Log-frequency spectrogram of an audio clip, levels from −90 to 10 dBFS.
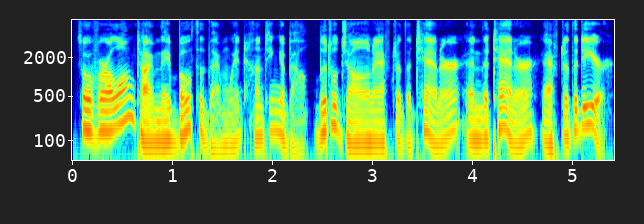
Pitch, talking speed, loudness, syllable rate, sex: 120 Hz, 255 wpm, -20 LUFS, 5.8 syllables/s, male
